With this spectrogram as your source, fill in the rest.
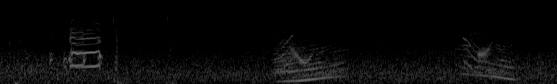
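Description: Clucking chicken sounds from Enkidu, the chicken in the video game Final Fantasy XIV, come as a few soft, separate squawks and warbling calls spread over several seconds, fairly quiet against a faint background.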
